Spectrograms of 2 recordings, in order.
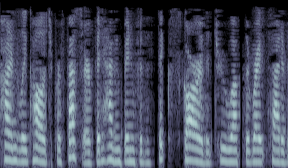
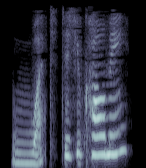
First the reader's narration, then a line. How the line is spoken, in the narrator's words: Jace laughed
